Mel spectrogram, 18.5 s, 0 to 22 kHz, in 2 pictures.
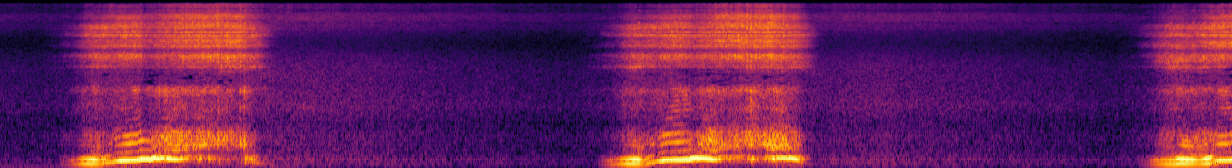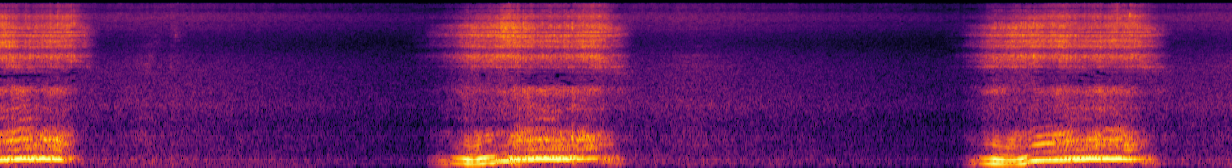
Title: Sleeping Korean Girl Snoring (PNGK) Part 3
